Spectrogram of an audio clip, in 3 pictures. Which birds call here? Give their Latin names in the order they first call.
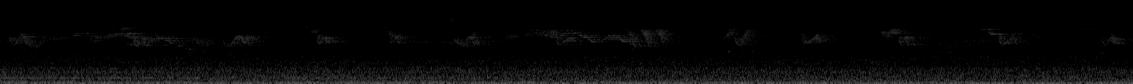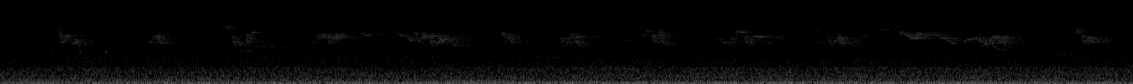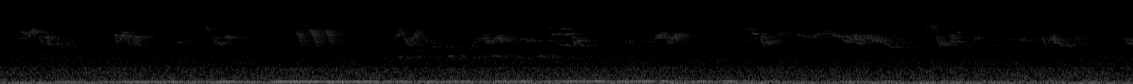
Vireo olivaceus, Catharus fuscescens, Corvus brachyrhynchos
